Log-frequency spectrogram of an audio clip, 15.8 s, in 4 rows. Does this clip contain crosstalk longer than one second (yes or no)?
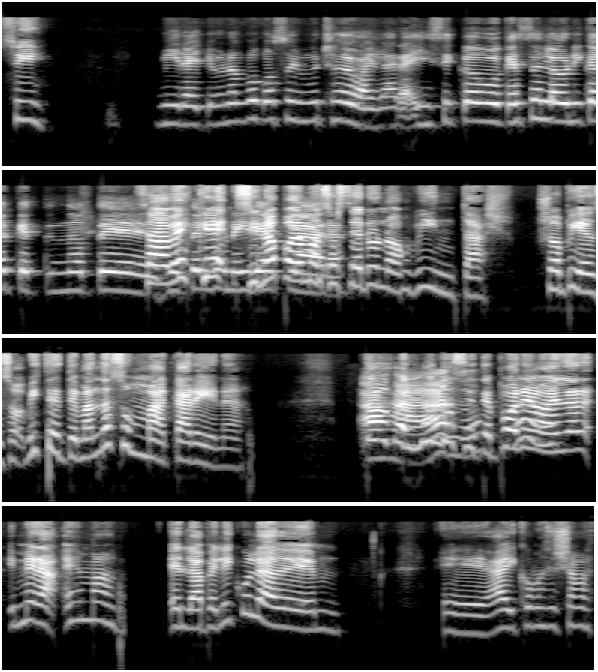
yes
